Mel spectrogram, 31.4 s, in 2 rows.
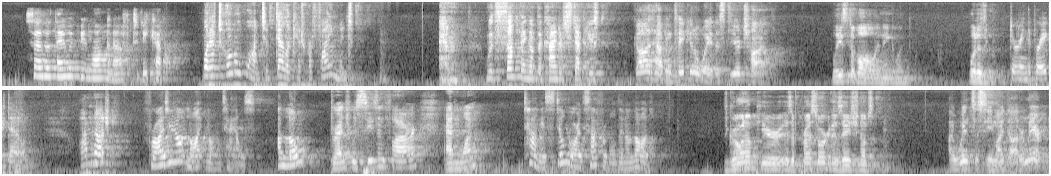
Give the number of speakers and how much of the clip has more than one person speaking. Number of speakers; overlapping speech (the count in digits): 8, no overlap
